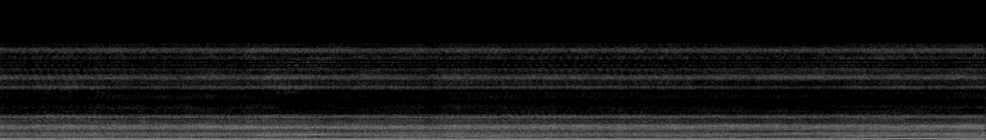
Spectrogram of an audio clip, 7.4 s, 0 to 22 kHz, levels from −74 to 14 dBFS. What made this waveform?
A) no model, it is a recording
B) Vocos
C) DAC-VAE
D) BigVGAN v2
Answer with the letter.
C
